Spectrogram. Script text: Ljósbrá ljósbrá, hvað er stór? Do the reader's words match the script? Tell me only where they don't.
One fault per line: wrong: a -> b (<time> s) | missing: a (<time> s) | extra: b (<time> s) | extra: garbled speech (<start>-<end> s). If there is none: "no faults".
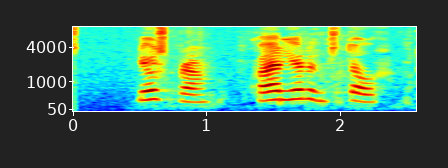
missing: ljósbrá (0.9 s)
extra: jörðin (1.6 s)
